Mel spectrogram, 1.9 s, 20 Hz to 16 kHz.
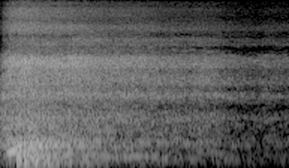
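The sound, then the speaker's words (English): A slow, deep inhale, drawn in as a soft airy hiss that is loudest at the start and fades gradually over about two seconds, faint and with no voice. “And I want you to inhale deeply, really deep, for 4 good seconds.”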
